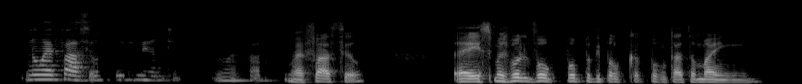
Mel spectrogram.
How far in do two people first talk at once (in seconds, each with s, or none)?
none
